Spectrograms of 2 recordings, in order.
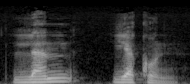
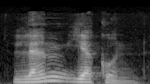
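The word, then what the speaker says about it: لم يكن: example lam yakun in the Quran this is pronounced lam yakun repeat after me lam yakun lam yakun okay did you hear that yeah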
